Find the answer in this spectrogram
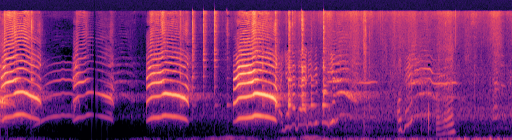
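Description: A peacock gives three loud, nasal, wailing calls a few seconds apart. Softer, shorter calls and scattered clicks follow.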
